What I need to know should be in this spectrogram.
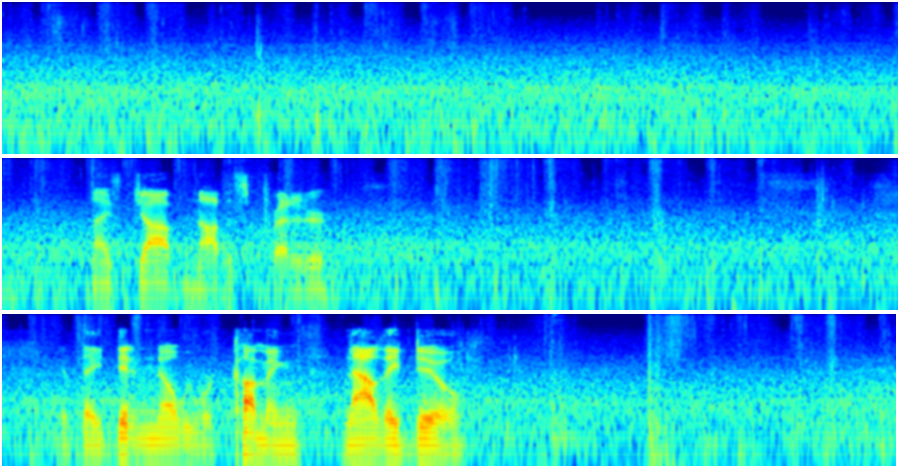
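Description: Footsteps tread steadily over soft forest ground.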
